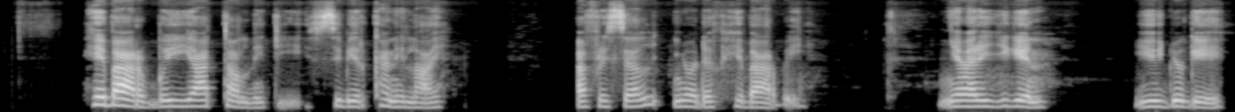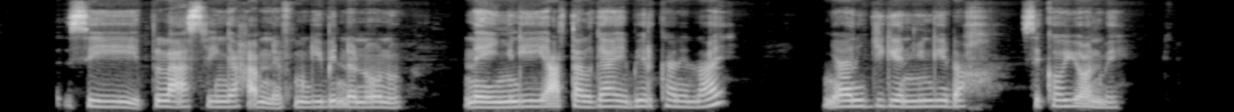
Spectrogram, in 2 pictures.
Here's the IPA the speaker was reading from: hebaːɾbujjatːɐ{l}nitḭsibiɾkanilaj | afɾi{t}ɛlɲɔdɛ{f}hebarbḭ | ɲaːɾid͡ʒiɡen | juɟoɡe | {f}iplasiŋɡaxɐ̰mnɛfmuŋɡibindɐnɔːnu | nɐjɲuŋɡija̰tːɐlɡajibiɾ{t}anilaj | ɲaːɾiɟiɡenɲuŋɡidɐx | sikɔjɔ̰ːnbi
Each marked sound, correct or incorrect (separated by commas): correct, incorrect, correct, incorrect, incorrect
